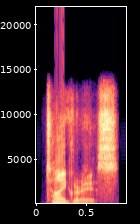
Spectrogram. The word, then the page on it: tigress: British English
